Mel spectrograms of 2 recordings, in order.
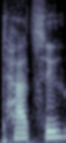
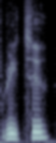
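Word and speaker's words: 立: I think I did Tatsu before instead of Ritsu, which I think Tatsu is to stand, and Ritsu is just stand by itself.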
